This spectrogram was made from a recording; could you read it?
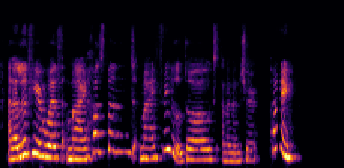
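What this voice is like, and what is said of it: Northern Irish accent. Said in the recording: “I live in Northern Ireland, as you may be able to tell from my accent. Sometimes it's mistaken as Scottish, but I'm definitely from the north of Ireland.”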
